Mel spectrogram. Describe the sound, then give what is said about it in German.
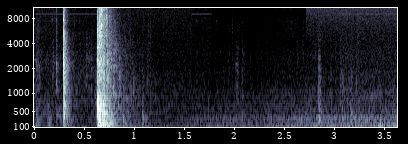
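The door of a brand-new two-door car clicks open with a short latch sound, then shuts with a solid thump, followed by a low engine-like hum in the background. “Trotzdem schlage ich vor, du steigst jetzt ein.”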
